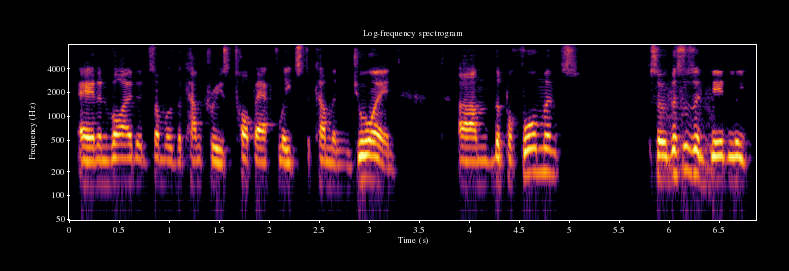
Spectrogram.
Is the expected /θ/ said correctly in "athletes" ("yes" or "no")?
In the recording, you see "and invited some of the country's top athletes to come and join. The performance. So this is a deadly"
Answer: yes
